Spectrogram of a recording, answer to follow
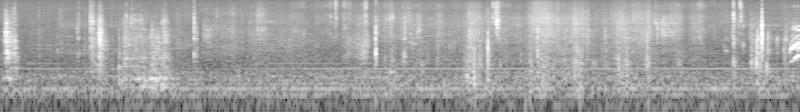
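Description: Handling noise as a quilt is moved to a sewing machine and the camera is repositioned: scattered soft knocks, clicks and fabric rustles over a faint steady hum.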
